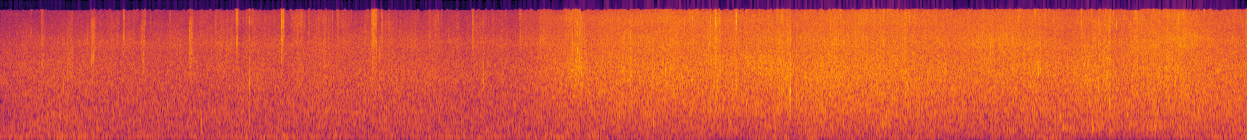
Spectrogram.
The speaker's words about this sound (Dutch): Nu begint de zee.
